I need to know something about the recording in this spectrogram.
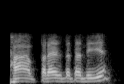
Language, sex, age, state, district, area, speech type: Urdu, male, 18-30, Bihar, Purnia, rural, conversation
